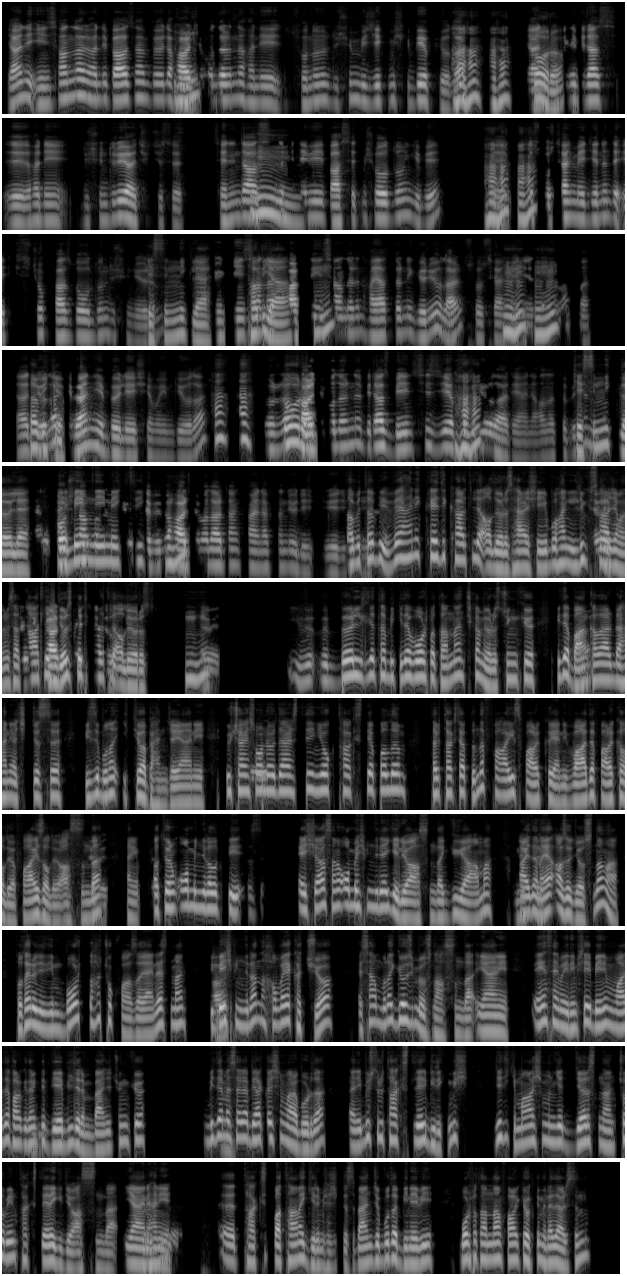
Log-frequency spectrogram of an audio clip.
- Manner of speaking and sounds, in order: tapping; other background noise; distorted speech; "Kesinlikle" said as "nikle"
- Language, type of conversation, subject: Turkish, unstructured, Neden çoğu insan borç batağına sürükleniyor?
